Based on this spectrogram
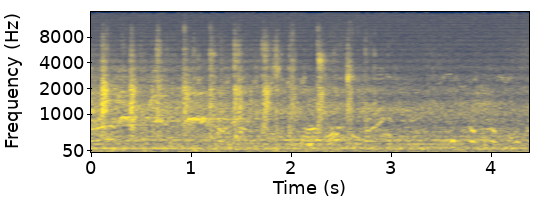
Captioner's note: applause; cheering; applause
